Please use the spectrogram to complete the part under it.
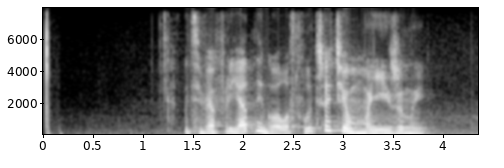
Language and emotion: Russian, positive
